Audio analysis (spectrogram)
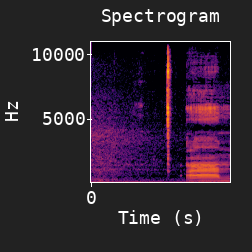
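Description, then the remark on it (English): A steady, low engine rumble inside a car idling in a long line of traffic, broken by a brief sharp click and then a short, buzzy tonal sound toward the end. “recording it in my car while I sit in traffic”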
